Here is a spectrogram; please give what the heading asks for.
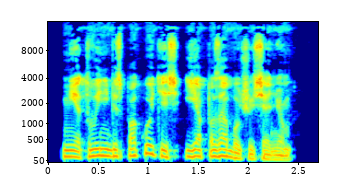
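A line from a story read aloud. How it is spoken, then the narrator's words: Plain. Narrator (Russian): сказала мисс Уэст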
